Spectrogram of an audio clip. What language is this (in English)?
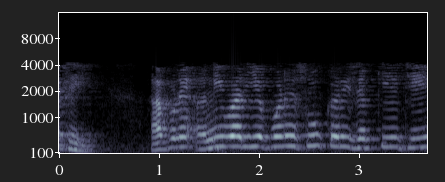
Gujarati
